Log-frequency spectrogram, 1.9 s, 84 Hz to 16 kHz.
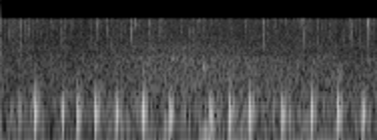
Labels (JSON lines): {"label": "biophony, pulse", "recorder": "SoundTrap 500"}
